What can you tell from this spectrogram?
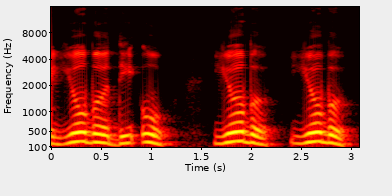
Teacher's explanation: جیسے آج کے سبق میں یبدئ، یب با ساکن ہے، اس پہ قلقلہ ہو رہا ہے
